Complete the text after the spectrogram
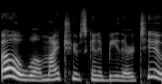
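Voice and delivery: plain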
